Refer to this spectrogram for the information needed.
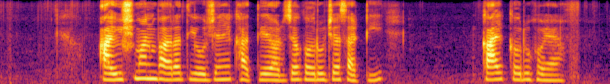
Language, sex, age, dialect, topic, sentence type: Marathi, female, 18-24, Southern Konkan, banking, question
